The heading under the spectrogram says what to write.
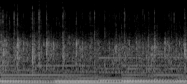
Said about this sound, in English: Give them a big hand clap if you will.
